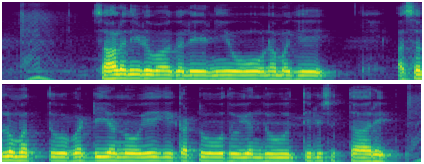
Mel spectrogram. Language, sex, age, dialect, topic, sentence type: Kannada, male, 51-55, Coastal/Dakshin, banking, question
